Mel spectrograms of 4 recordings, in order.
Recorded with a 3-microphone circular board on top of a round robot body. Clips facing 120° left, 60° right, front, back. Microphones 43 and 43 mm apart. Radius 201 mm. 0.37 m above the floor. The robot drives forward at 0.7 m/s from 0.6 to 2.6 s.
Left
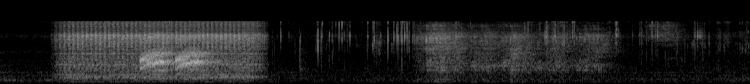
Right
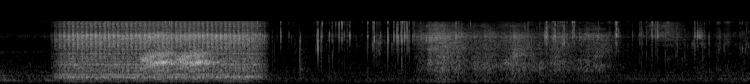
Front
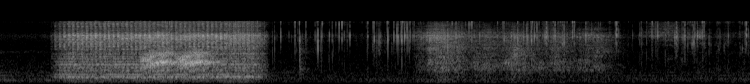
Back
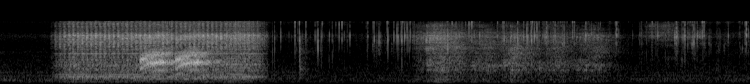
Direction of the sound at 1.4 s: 145° left.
